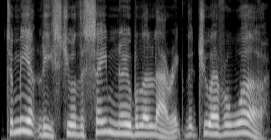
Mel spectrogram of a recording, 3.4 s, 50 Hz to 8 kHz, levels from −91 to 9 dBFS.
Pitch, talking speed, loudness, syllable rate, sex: 175 Hz, 245 wpm, -18 LUFS, 6.3 syllables/s, male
